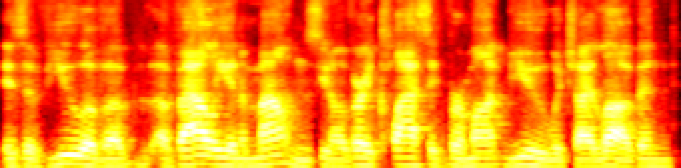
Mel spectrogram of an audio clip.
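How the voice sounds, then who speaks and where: Speaking at a fairly quick pace with fairly even intonation, this man has a medium-pitched voice that's fairly bright and slightly rough. Middle-aged, US-born and raised in Greece until age six, Greek being his first language, he's a guest on a video call who answers thoughtfully, with lots of fillers and restarts.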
